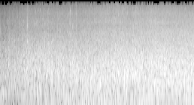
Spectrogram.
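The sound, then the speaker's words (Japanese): A massive roar of rushing, crashing water swells in within the first half second and then pours on steadily and loudly: walls of sea water tens of metres high collapsing as the sea returns, with no voices. “それまで一晩にわたって何十メートルもそそり立っていた海の壁はたちまち目の前で崩れ落ちた。”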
